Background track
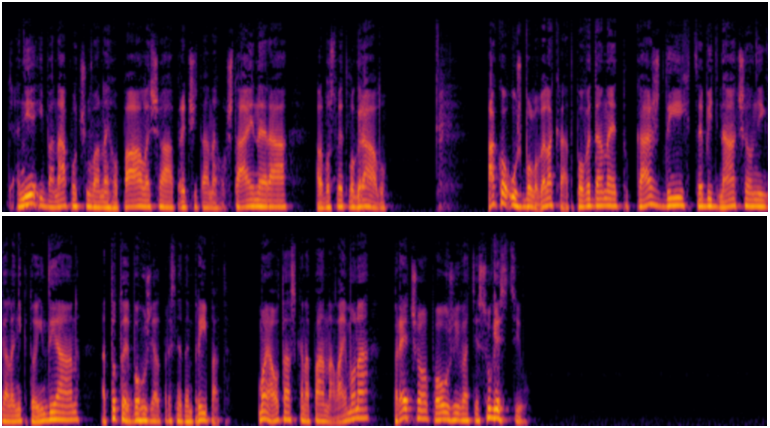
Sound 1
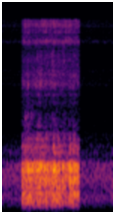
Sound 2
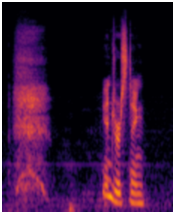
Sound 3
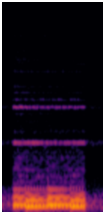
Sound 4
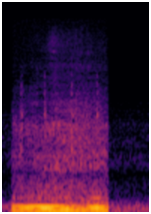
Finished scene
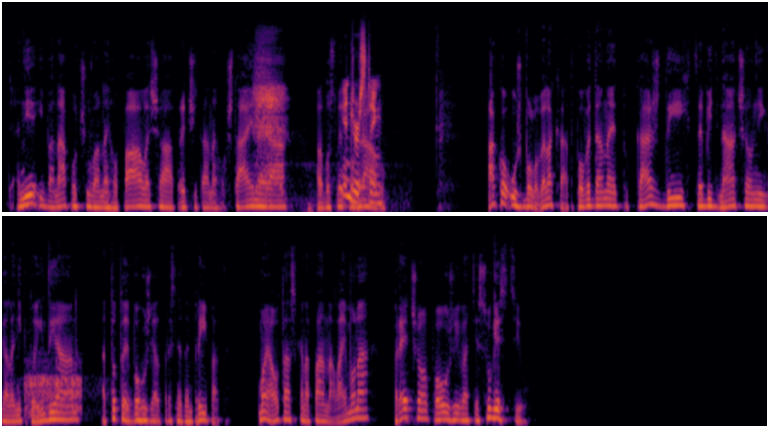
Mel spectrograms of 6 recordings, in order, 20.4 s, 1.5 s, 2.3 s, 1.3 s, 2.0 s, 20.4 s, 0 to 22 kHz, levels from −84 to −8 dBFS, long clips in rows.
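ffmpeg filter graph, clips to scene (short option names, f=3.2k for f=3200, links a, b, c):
-filter_complex "[0:a]volume=-11dB[a];[2:a]equalizer=f=3.7k:t=o:w=1:g=6[b];[1:a]lowpass=f=1.3k:p=1[c];[b]atrim=end=2.29,asetpts=PTS-STARTPTS,volume=-7.5dB,afade=t=in:d=0.004:c=hsin,afade=t=out:st=2.286:d=0.004:c=hsin,adelay=3180[d];[c]atrim=end=1.48,asetpts=PTS-STARTPTS,volume=-15.5dB,afade=t=in:d=0.004:c=hsin,afade=t=out:st=1.476:d=0.004:c=hsin,adelay=10240[e];[a][d][e]amix=inputs=3:normalize=0"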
